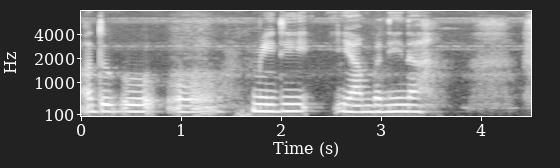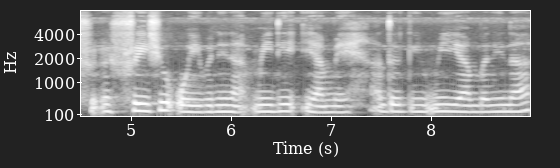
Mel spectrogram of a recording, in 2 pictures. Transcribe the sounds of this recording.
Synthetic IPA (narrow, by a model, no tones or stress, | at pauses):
ɐ̰dubu | midi | jambɐnina | pʰɾisuʔojbɐninɐmidijameɐ̰duɡimijambɐninɐ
